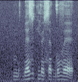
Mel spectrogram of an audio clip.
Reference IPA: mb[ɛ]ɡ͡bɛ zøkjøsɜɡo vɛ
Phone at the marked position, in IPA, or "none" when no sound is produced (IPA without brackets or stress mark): ɛ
